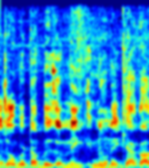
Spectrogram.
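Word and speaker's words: Beijerinck: तो आपको बोलना है बेजर्निंग। इनकी स्पेलिंग देख लो जरा, BEIJERNCK, ठीक है।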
